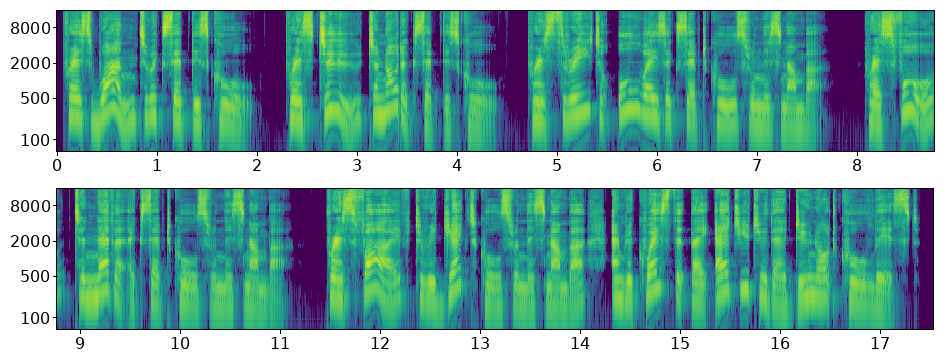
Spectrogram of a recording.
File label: australian english Accept Call Navigation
